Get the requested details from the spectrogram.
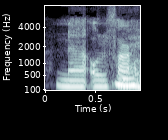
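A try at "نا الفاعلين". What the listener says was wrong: Na'ul fa'il. Jangan ada hamzahnya Bu. Na'al fa'ilin. Bukan na'ul fa'il. Na al-fa'ilin, bukan na'ul fa'ilin ya. Na al-fa'ilin. Kalau digabung ya nal fa'ilin, nal fa'ilin, nal fa'ilin. Kalau kita bacanya disambung.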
